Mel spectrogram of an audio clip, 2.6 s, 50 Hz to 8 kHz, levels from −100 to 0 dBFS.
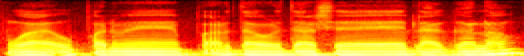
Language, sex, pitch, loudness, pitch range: Angika, male, 115 Hz, -10 LUFS, 110-115 Hz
